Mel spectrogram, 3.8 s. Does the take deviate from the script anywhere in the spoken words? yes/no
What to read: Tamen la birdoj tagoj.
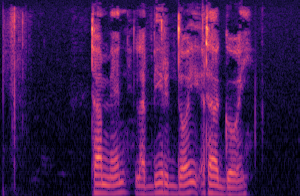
no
